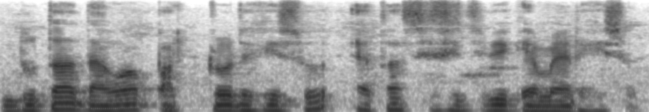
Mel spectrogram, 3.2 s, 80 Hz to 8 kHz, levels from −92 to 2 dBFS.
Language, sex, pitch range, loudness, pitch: Assamese, male, 100-115 Hz, -19 LUFS, 110 Hz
